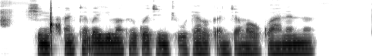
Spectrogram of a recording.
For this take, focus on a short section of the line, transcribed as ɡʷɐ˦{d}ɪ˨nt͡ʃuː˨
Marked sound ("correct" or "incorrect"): incorrect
